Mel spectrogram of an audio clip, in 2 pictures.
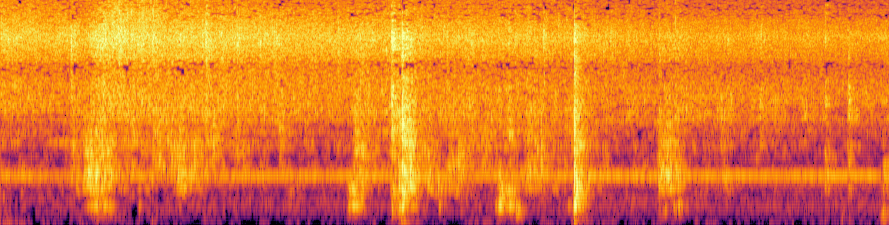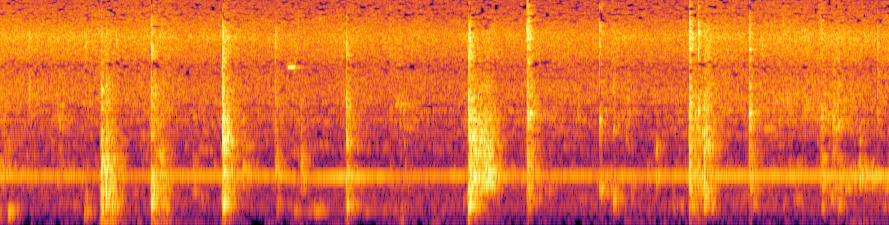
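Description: Diced raw papaya sizzling in hot oil in a kadhai, loudest at the start and slowly dying down. A steel spoon stirs it, clinking against the pan at irregular moments. A faint steady tone runs underneath.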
